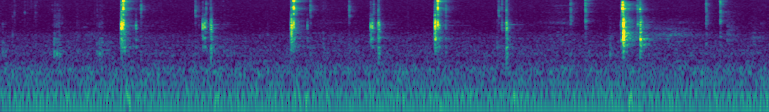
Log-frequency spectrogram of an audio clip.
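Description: Computer keyboard and mouse clicks, about eight sharp, irregularly spaced clicks, over a faint steady low hum.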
